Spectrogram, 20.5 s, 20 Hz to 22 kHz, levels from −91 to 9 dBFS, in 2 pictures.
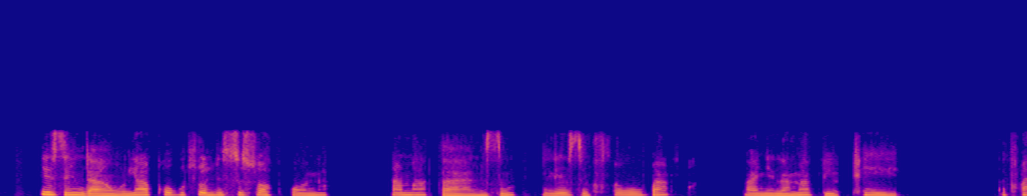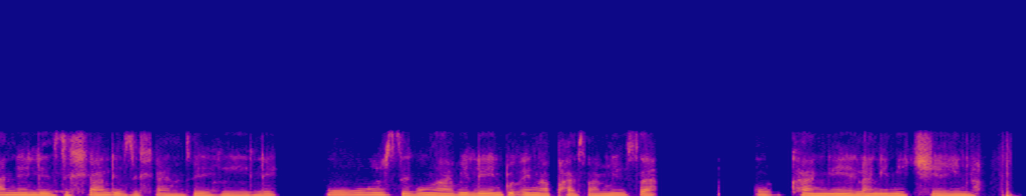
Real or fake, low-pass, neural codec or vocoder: fake; 7.2 kHz; codec, 16 kHz, 2 kbps, FunCodec, trained on Chinese and English, 25 frames a second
